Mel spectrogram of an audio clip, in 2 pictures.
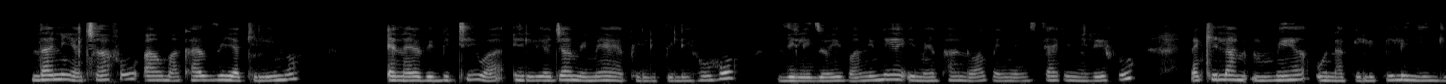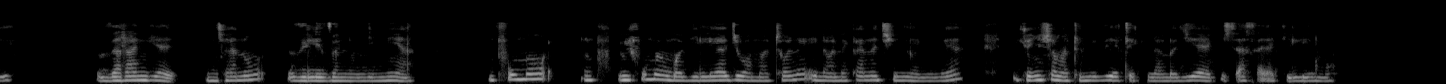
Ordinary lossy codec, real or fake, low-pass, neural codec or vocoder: MP3, 32 kbps; fake; 7.2 kHz; codec, 24 kHz, 3 kbps, HILCodec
